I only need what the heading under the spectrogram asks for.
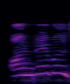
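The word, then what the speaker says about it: honorable: एंड ऑनरेबल जॉब, यू कैन see that H is silent in ऑनरेबल. सो H silent है, एच को हमने कट कर दिया. सो यहाँ पे क्या बचा? ओ, ऑनरेबल. तो ओ का साउंड भी ऑनरेबल आ रहा है, मीन्स वोवेल साउंड आ रहा है.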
